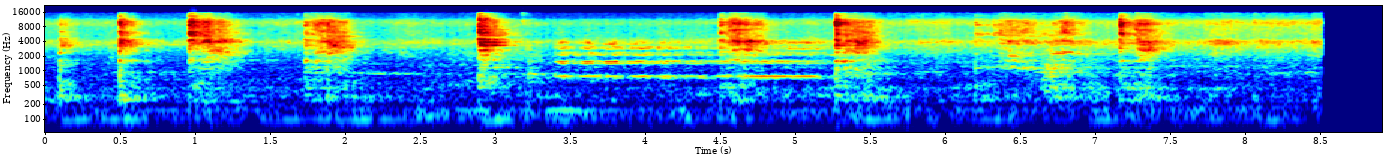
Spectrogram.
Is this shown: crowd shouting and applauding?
no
